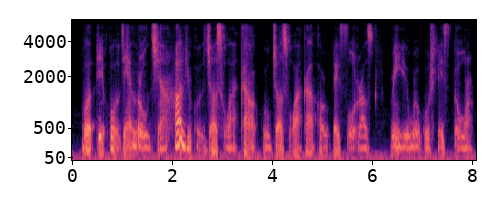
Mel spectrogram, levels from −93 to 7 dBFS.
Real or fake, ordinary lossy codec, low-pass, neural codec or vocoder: fake; none; 5.4 kHz; autoencoder, 22.05 kHz, a latent of 192 numbers a frame, VITS, trained on many speakers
